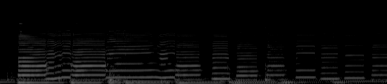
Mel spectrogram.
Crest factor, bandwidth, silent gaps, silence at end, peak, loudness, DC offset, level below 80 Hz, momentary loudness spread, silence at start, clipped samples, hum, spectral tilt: 18 dB; 7.2 kHz; none; 0 s; -32 dBFS; -51 LUFS; under 0.1%; -62 dBFS; 8 LU; 0 s; under 0.1%; none; -3.5 dB/octave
